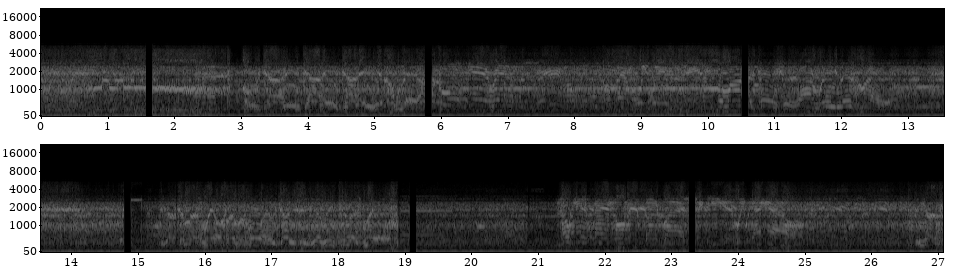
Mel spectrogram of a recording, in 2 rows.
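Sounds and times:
garbled radio voices: 0.0s - 27.0s
radio static: 0.0s - 27.0s.

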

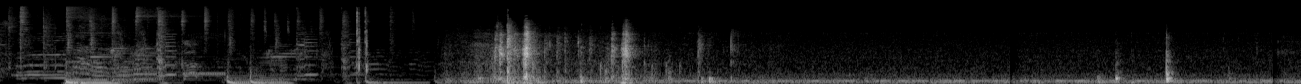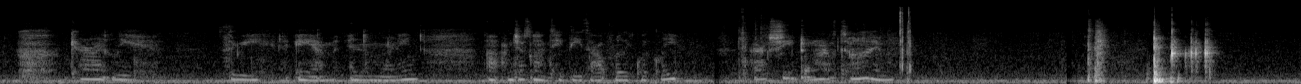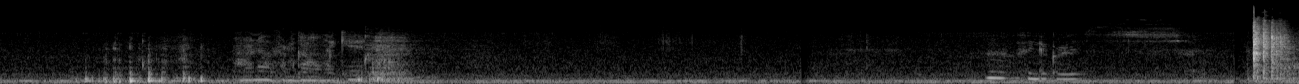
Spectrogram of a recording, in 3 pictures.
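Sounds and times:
steady low hum: 0.0s - 3.0s, 3.6s - 39.0s
low music: 0.0s - 4.4s.

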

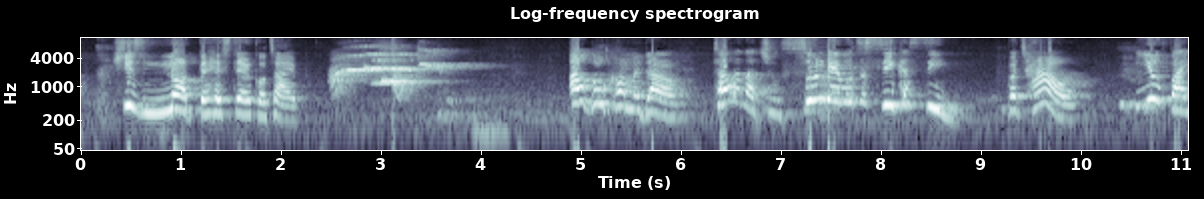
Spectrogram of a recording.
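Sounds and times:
child screaming: 2.5s - 4.1s.

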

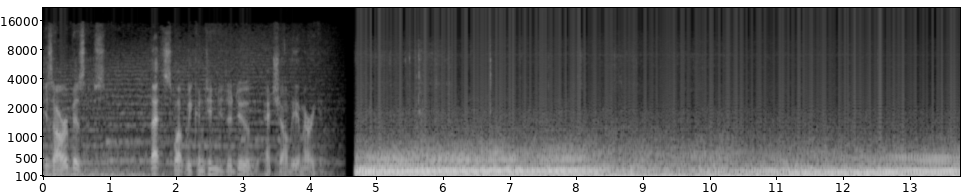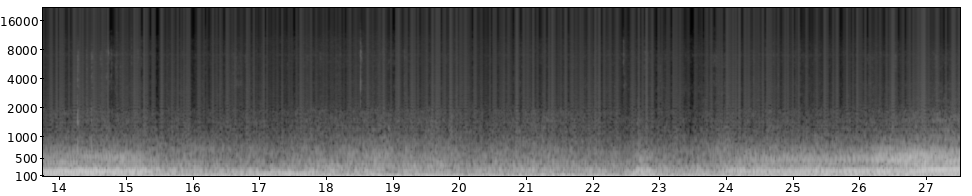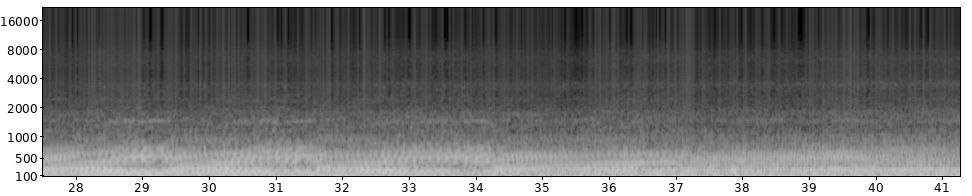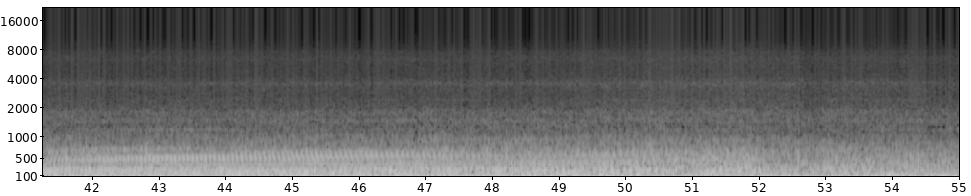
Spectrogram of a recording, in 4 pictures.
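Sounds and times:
car engine revving through gears: 4.7s - 15.8s, 22.4s - 55.0s.

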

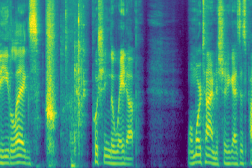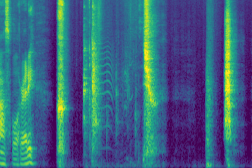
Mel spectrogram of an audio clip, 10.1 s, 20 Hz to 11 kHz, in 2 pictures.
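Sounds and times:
man exhaling forcefully: 6.2s - 6.5s.

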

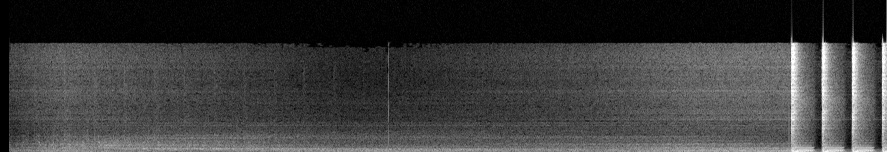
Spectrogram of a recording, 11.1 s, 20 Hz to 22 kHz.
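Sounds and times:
low rumbling drone: 0.1s - 10.2s.

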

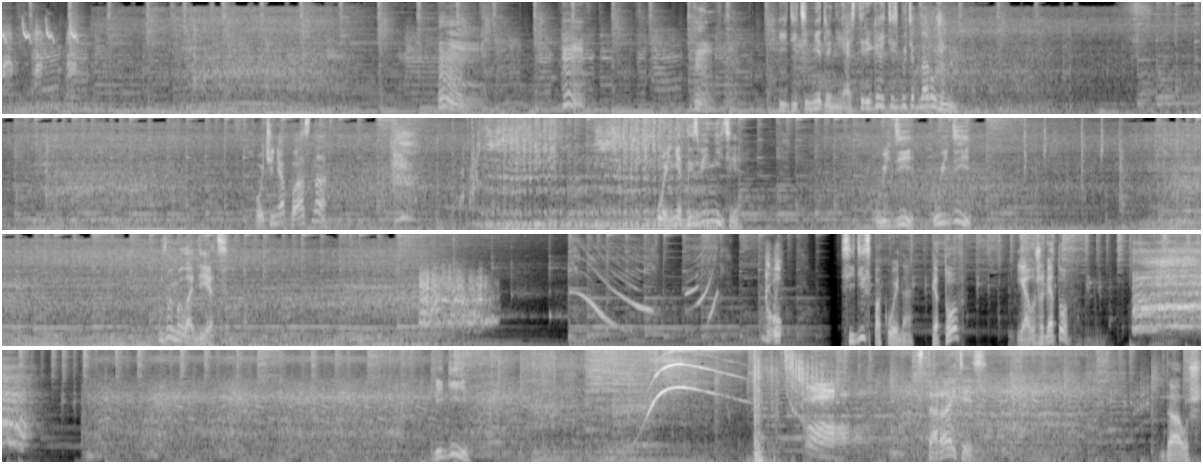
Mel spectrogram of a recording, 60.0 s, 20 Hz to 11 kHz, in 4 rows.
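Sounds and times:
background music: 0.0s - 59.9s
car engine sound effect: 25.2s - 38.3s, 46.0s - 55.0s, 55.6s - 59.4s.

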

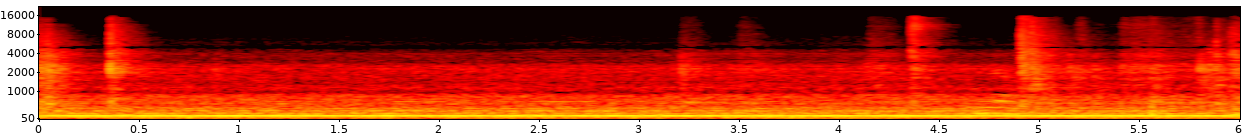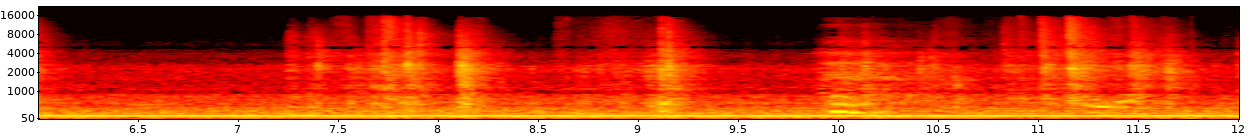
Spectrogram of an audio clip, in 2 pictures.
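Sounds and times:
low mechanical hum: 0.0s - 12.0s
paper leaflet rustling: 7.2s - 9.4s.

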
